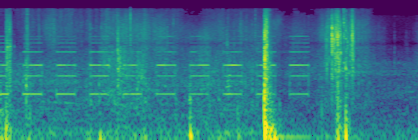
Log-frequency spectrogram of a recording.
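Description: A car's warning chime beeping about twice a second while the driver's door is open. A loud thump of the door shutting comes about four seconds in, the chime stops soon after, and a few lighter knocks follow as the driver settles in his seat.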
